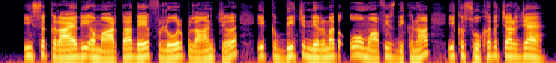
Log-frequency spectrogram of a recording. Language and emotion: Dogri, surprised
